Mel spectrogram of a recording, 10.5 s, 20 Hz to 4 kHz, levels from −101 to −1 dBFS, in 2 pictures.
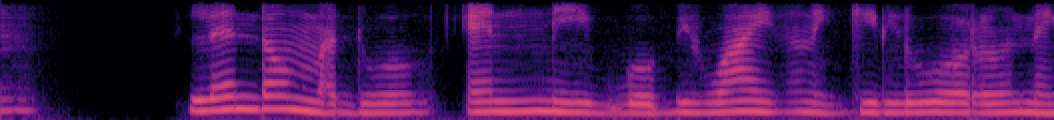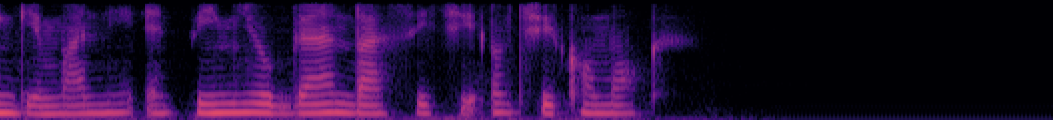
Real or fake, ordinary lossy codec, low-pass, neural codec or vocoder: fake; none; 3.6 kHz; codec, 16 kHz, about 1 kbps, DyCAST, with the encoder's durations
